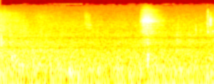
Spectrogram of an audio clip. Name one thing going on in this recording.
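Paper rustles as an envelope is picked up.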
